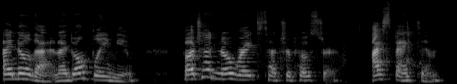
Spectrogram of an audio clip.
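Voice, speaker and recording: A woman reading as a patient mother, calm and gentle yet firm. Her tone is clear and bright, never rushed. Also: medium pitch. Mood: soothing.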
